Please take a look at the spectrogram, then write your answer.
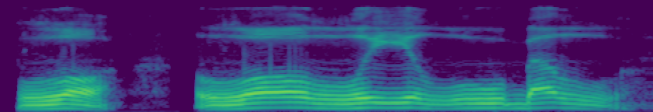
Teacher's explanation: Lo itu adalah versi tebalnya.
